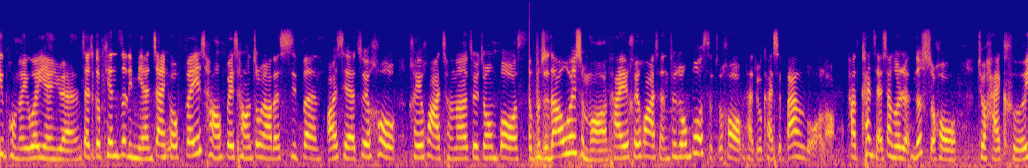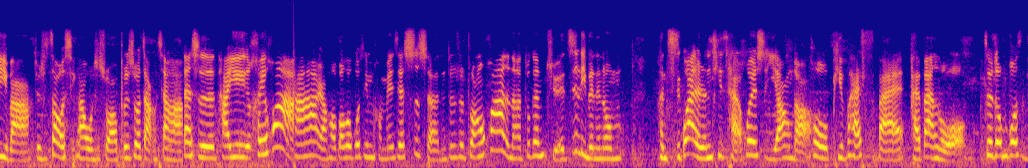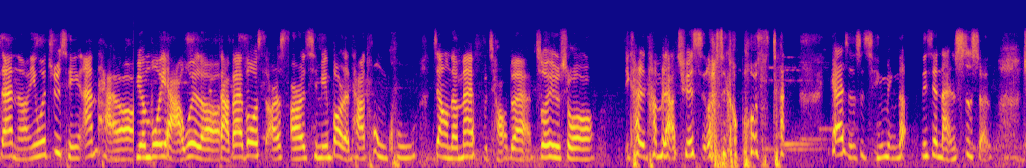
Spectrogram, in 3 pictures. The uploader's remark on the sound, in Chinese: 受邀参加了12月16日《晴雅集》北京首映，在映后回家的地铁上充满激情的发来了这段一手吐槽！由于录制环境比较嘈杂，我们在后期处理之后仍有噪音，请大家谅解。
